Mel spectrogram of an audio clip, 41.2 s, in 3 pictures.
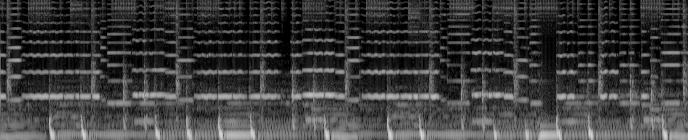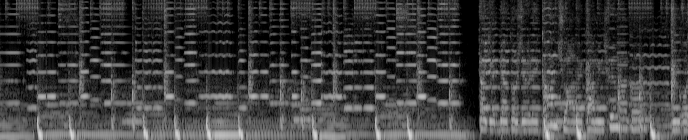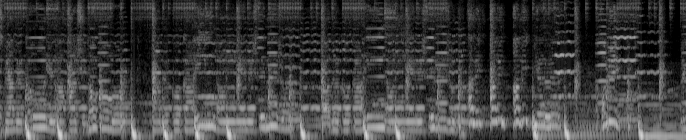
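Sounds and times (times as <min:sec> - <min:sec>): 
violin version of a song: 0:00.0 - 0:41.2.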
